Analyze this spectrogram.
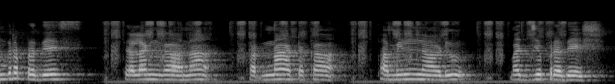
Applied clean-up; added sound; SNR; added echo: none; Writing; 17 dB; none.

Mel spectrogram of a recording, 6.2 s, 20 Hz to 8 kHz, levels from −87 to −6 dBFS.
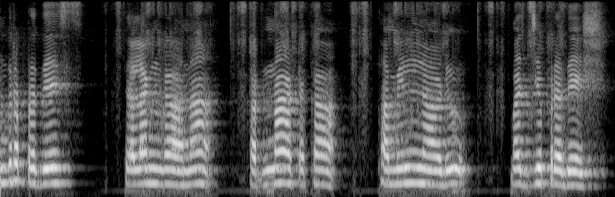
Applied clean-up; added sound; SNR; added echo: neural mask model RNNoise.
